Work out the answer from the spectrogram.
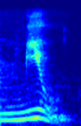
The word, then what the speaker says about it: mu: So dia Google, saya tak Google, dia Google untuk saya, ejaan dia macam ni, it's just mu. So that is your mu. Mu sebutan dia macam mu.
